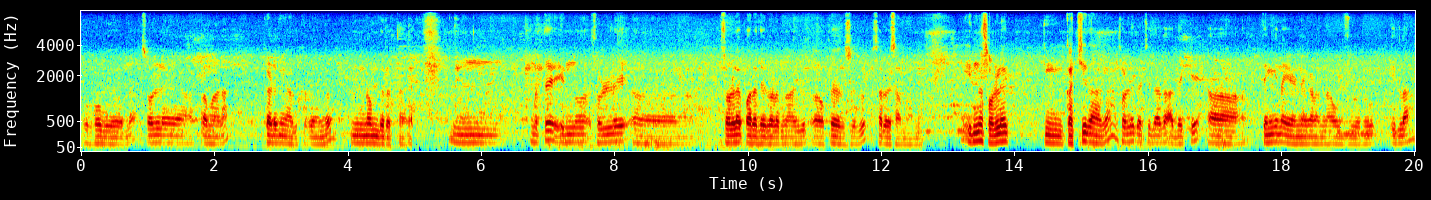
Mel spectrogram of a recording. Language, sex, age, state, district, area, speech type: Kannada, male, 30-45, Karnataka, Udupi, rural, spontaneous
